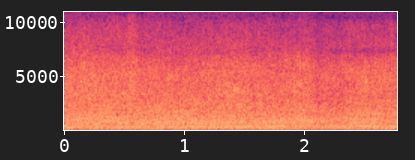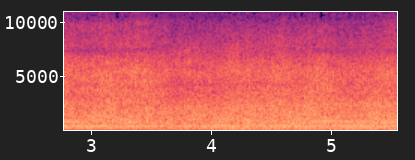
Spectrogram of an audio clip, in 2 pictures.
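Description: Race car engines roar loudly around a track.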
